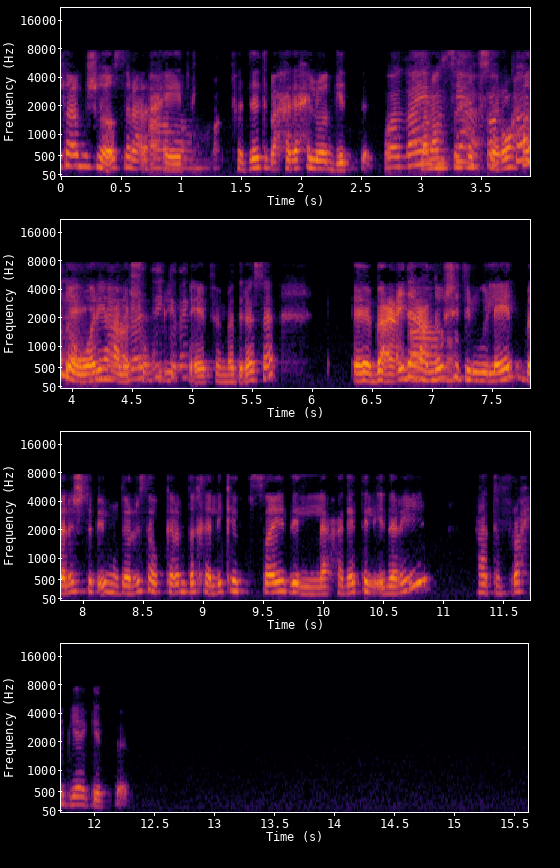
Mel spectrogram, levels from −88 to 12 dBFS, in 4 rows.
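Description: Listening to this speech recording, nothing technical stood out as a problem; the bass roll-off and the absence of content above 8 kHz fit ordinary call microphone processing.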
